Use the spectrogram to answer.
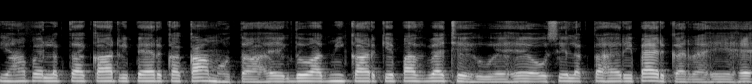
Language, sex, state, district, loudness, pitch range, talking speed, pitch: Hindi, male, Bihar, West Champaran, -17 LUFS, 135-155 Hz, 215 wpm, 150 Hz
